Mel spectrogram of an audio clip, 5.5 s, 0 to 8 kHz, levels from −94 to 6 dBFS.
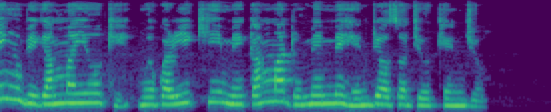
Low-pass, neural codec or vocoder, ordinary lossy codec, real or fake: none; none; none; real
